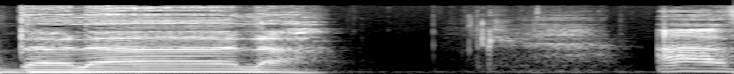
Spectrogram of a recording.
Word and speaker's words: Dalâla: pour cette question pourquoi l'accent circonflexe ça veut dire qu'il faut allonger la voyelle oui donc on prononce d'al ala a voilà je le prononce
